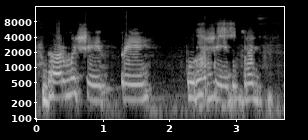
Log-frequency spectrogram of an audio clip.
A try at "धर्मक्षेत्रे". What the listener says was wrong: नहीं रुकिए, धर्म क्षेत्र नहीं, धर्मक का भी आता है उसमें, धर्मक क्षेत्रे।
